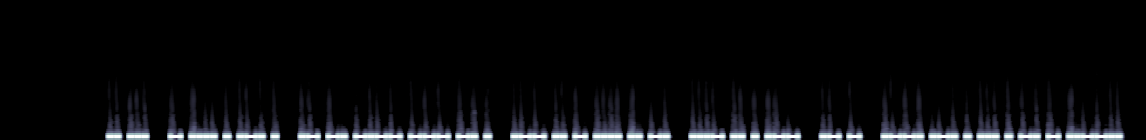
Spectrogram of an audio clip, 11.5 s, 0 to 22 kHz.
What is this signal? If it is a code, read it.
Morse code, heard as a keyed tone, about 34 wpm, 700 Hz. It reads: IS THERE ANYONE WITHIN VIEW AT PRESENT?
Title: Sentences from Top 1000 Words - Review Part 6 - 35wpm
